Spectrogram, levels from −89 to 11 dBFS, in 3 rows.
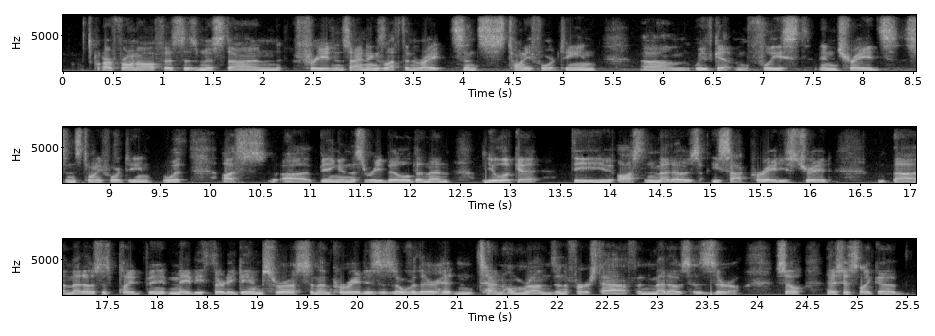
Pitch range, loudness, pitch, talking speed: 100-115 Hz, -20 LUFS, 110 Hz, 170 wpm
